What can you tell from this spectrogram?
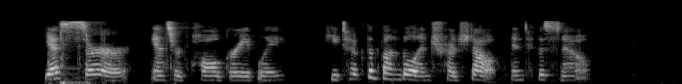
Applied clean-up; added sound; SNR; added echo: neural mask model DeepFilterNet 3.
